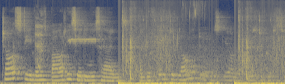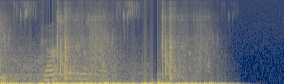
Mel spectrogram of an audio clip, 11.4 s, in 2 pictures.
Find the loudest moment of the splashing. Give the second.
5 s.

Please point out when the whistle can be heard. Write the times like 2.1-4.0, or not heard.
0.7-1.9.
